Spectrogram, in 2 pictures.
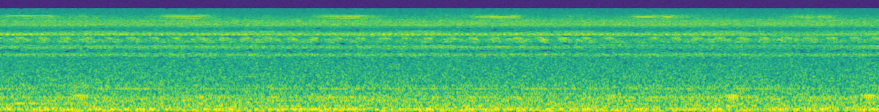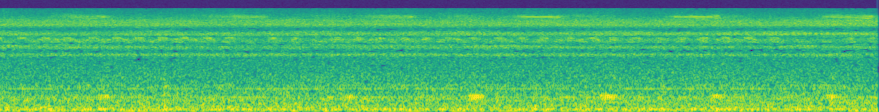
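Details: Summer-night forest insects with crickets among them, a countryside chorus: continuous high shimmering trills layered in several bands, softly pulsing, with a low steady hum underneath and no other clear sounds.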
